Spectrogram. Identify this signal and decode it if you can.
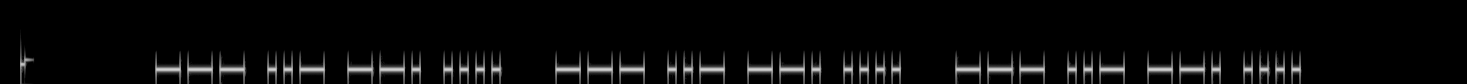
Morse code, heard as a keyed tone, about 15 wpm, 700 Hz. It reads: OUGH OUGH OUGH
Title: Multi-letter Phonemes Repeated 3x 15wpm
